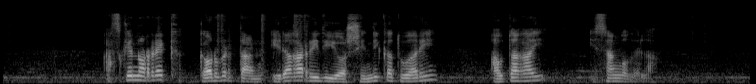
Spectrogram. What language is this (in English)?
Basque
